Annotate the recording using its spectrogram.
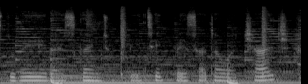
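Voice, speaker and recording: A woman talks while clear music sounds in the background. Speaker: vlogger. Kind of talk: casual vlog chat. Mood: excited, cheerful. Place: bus. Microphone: phone near.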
